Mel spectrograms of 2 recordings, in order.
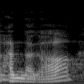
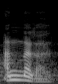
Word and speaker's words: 안나: 있는 그런들도 많이 있죠 사실은 안나는 사실은 히브리 는 한나입니다 한나 히브리 한나가 헬라적 발음으로 안나가 된 거죠 그러니까이 안나라 여인도 63년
